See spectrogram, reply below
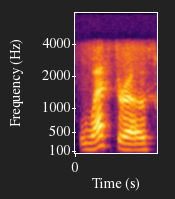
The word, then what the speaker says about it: Westeros: Okay, so SportsCenter actually put on a odds to see who would rule Westeros when Game of Thrones ends, and is his name Bronn Stark? – Bran Stark is the leader to rule Westeros when it's done at a 10 to 11 odds.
